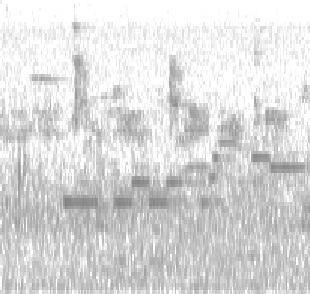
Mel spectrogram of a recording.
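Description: Faint, distant ice cream truck jingle: a simple melody of short, clear notes stepping upward in pitch.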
